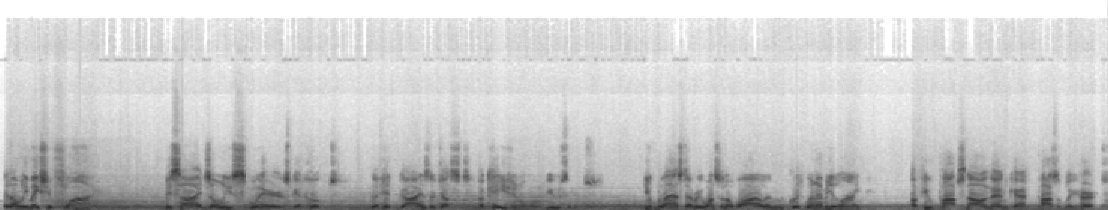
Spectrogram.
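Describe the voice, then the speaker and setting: Male American narrator, very low and highly modulated, ominous and emphatic, for a vintage cautionary documentary. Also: wildly swooping pitch, unhurried, lo-fi sound. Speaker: narrator of an educational film. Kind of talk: dramatic scripted 1960s documentary narration. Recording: vintage 1960s film soundtrack. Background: dramatic background music.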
